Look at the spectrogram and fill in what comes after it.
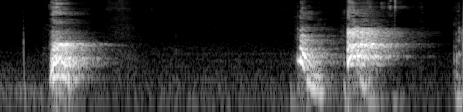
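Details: A pet dog, angry after its owner barks at it, lets out three loud, harsh, explosive barks. The first stands alone, and two come close together near the end, with silence between them.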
